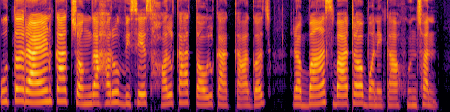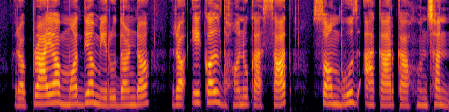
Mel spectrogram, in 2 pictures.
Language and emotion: Nepali, neutral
